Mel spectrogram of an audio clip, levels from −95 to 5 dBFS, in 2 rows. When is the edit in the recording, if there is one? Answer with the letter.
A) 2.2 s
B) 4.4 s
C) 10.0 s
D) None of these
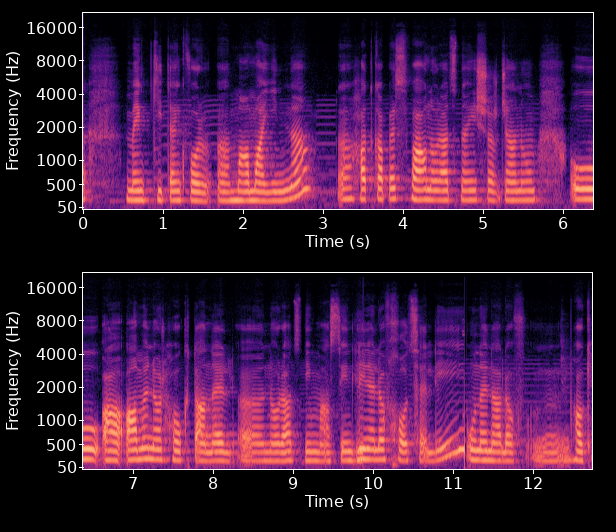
D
